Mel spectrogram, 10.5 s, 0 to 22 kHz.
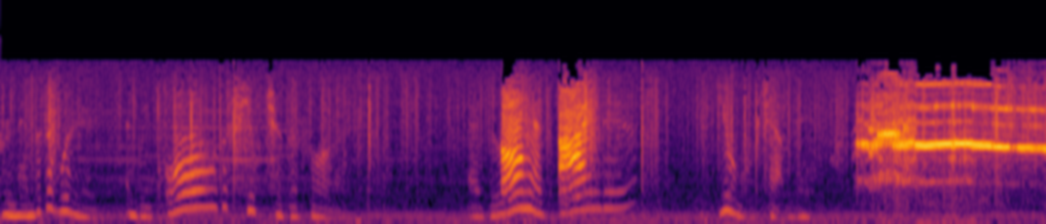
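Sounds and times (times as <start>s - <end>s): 
faint low rumble: 0.0s - 10.4s
speech: 0.5s - 3.5s, 4.7s - 6.4s, 7.2s - 8.2s
rooster crowing: 8.5s - 10.4s.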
